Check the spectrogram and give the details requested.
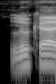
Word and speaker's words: Luca: uh then uh Luca Luca again when I'm doing that L I'm using a dark L turn my tongues down Mr um uh Jack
